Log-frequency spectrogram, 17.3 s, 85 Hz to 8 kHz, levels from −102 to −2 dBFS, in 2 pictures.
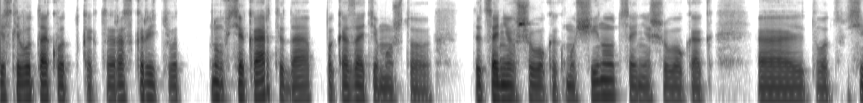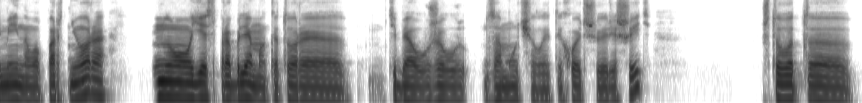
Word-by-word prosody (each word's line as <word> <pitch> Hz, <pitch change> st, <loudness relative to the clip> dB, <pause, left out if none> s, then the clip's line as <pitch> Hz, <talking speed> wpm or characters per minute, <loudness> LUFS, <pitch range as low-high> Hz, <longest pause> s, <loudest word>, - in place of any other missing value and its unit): если 105 Hz, 0 st, -1 dB
вот 105 Hz, 0 st, +3 dB
так 105 Hz, -2 st, +3 dB
вот 95 Hz, -4 st, 0 dB
как-то 90 Hz, -, -4 dB
раскрыть 100 Hz, +1 st, -1 dB
вот 95 Hz, 0 st, -3 dB, 0.3 s
ну 110 Hz, -3 st, +1 dB
все -, -, +2 dB
карты, -, -, +3 dB
да, 90 Hz, +1 st, -1 dB
показать 95 Hz, -2 st, 0 dB
ему, 85 Hz, -1 st, -2 dB
что 80 Hz, -2 st, -7 dB, 0.4 s
ты -, -, +2 dB
ценишь 95 Hz, -3 st, +5 dB
его 95 Hz, -3 st, +1 dB
как 85 Hz, 0 st, -9 dB
мужчину, 110 Hz, +6 st, +1 dB
ценишь 90 Hz, -5 st, -5 dB
его 90 Hz, -1 st, -2 dB
как, 85 Hz, 0 st, -6 dB, 0.4 s
э, 85 Hz, 0 st, +1 dB
вот 85 Hz, -2 st, -5 dB
семейного 95 Hz, -2 st, 0 dB
партнёра, 110 Hz, +5 st, +1 dB, 0.4 s
но 110 Hz, -1 st, +7 dB
есть 105 Hz, -1 st, +2 dB
проблема, 100 Hz, -2 st, +3 dB
которая 90 Hz, -4 st, 0 dB, 0.4 s
тебя 90 Hz, -1 st, 0 dB
уже 90 Hz, +1 st, -1 dB
у 90 Hz, -1 st, -3 dB, 0.2 s
замучила, 85 Hz, -2 st, -3 dB
и 75 Hz, -, -7 dB
ты 80 Hz, -, -11 dB
хочешь 90 Hz, +1 st, -3 dB
её 85 Hz, 0 st, -1 dB
решить 135 Hz, -, -3 dB, 1.2 s
что 100 Hz, -, 0 dB
вот, 100 Hz, -3 st, +1 dB
э, 90 Hz, -3 st, +1 dB
90 Hz, 145 wpm, -25 LUFS, 85-100 Hz, 1.2 s, но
